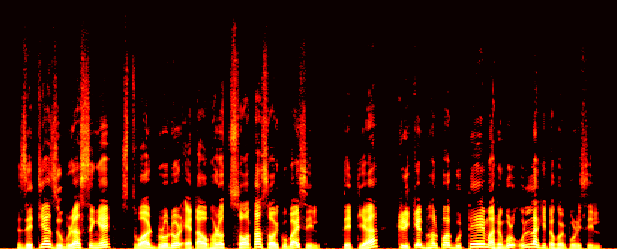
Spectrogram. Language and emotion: Assamese, happy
